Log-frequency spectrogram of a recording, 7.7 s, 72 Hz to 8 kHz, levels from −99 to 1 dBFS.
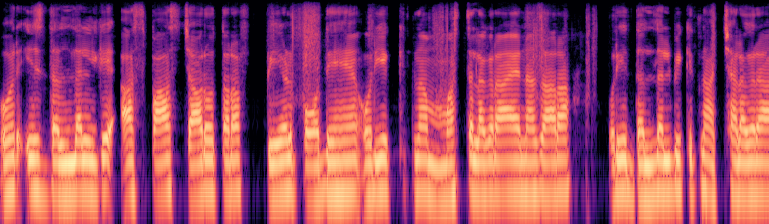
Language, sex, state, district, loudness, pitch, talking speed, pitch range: Hindi, male, Uttar Pradesh, Jyotiba Phule Nagar, -13 LUFS, 135 Hz, 210 wpm, 130-140 Hz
